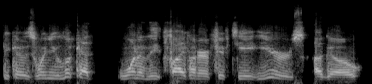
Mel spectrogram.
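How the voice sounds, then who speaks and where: A man who grew up in Canada with Italian as his first language hosts a spiritual channel, rambling through a casual chat and repeating phrases. His mid-range voice is bright and forceful, with fairly even intonation at normal speed. The recording is rough and has no room sound.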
